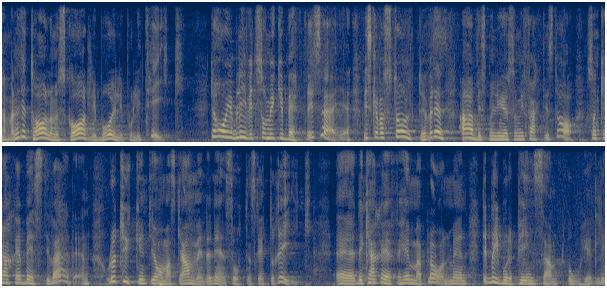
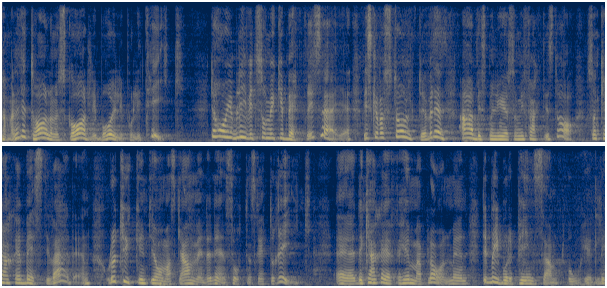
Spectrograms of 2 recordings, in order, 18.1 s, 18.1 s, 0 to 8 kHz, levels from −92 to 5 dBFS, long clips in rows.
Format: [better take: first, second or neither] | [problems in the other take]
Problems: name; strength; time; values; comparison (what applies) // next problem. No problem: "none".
first | room echo; dies away in 0.3 s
